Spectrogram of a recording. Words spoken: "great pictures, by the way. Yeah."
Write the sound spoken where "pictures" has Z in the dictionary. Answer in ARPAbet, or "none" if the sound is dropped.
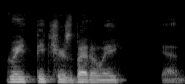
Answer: Z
